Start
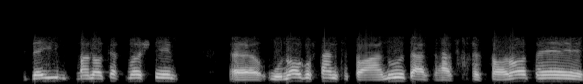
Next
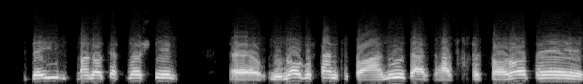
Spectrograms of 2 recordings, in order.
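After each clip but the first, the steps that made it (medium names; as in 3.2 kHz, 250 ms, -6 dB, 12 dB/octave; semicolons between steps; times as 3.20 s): waveshaping leveller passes 1; trim +7.5 dB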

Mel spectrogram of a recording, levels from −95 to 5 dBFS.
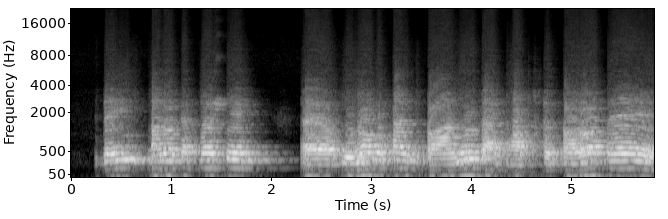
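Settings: simulated room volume 65 m³, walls mixed, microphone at 0.75 m; trim -7 dB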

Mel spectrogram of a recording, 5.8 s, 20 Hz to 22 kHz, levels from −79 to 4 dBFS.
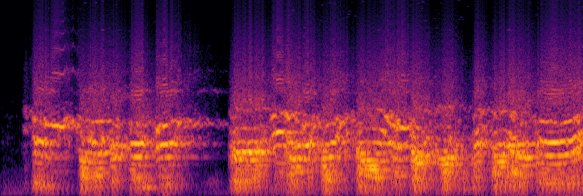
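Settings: spectrum inverted on a logarithmic axis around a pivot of 710 Hz; harmonic-percussive split percussive +6 dB; power-law waveshaper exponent 0.7; trim -1 dB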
